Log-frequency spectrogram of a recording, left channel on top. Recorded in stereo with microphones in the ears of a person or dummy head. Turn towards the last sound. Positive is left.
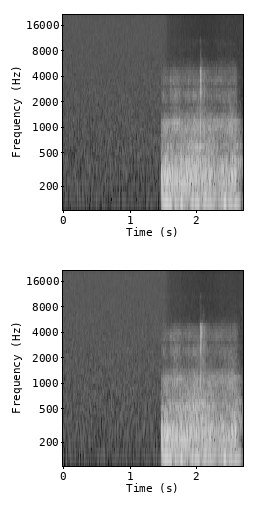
turn(degrees=15)  # may be behind; listen again after turning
